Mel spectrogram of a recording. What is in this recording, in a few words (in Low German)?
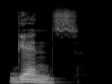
"Gäns", Platt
